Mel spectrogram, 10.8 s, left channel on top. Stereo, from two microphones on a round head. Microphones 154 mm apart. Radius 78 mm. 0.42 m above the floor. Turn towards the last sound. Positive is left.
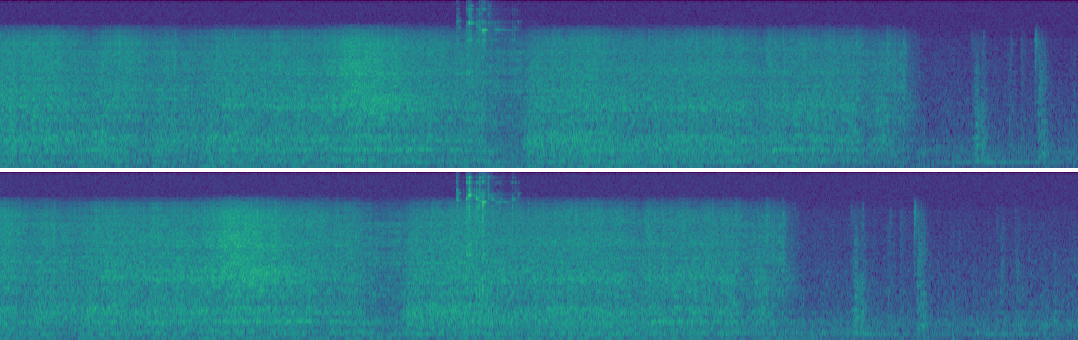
turn(degrees=-45)  # may be behind; listen again after turning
